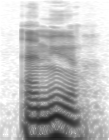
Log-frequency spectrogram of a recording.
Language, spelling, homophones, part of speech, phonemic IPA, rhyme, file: French, mur, mûr / murs / mûrs / mure / mûre / mures / mûres / murent, noun, /myʁ/, -yʁ, Fr-mur.ogg
- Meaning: wall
